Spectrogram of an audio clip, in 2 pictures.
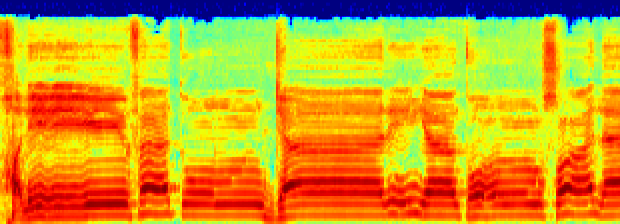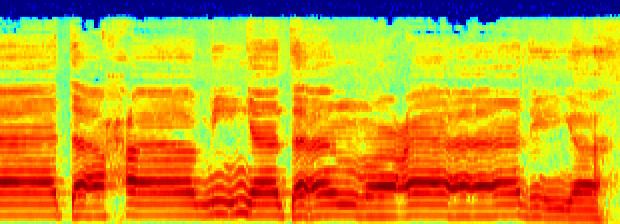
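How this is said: Read in one breath, linking words with full endings. "এবার এখানে দম সারবো না"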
